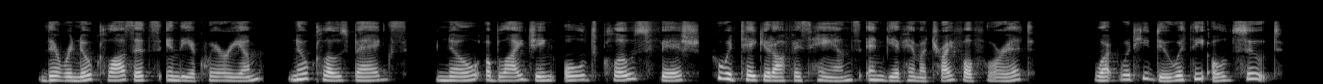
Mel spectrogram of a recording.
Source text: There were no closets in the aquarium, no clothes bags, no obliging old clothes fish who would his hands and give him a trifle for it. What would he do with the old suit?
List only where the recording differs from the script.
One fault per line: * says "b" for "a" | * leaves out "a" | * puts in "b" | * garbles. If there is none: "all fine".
* puts in "take it off"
